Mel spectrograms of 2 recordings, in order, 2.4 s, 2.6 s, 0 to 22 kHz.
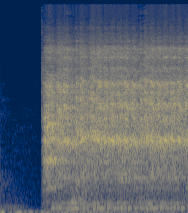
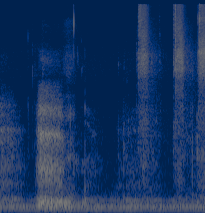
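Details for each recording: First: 1990 Honda CBR600 stored outside for ten years, after fixing a no-crank/no-spark fault caused by corrosion: strong, even high whirr as the starter spins the engine freely with no drag or clicking; healthy cranking. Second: 1990 Honda CBR600 stored outside for ten years: weak cranking, then ragged hiccuping bursts of firing that die away without revving, because the carburetors are stuck shut and the throttle won't open.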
